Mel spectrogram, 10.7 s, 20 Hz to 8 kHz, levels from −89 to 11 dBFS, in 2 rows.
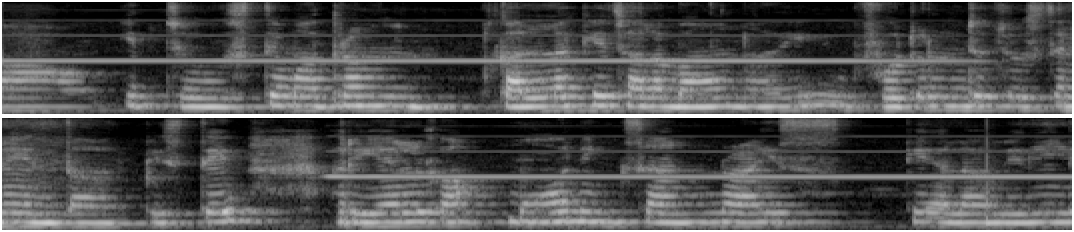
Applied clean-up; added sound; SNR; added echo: none; Wind instrument, woodwind instrument; 12 dB; reverberation time 0.5 s.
